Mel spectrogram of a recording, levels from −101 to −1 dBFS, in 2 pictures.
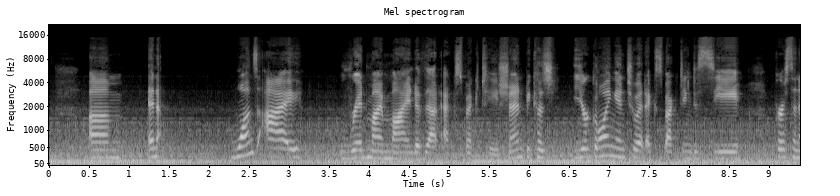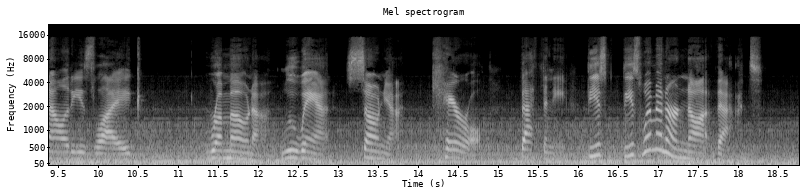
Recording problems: low rumble; noticeable; throughout; 15 dB below the speech

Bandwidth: 15 kHz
